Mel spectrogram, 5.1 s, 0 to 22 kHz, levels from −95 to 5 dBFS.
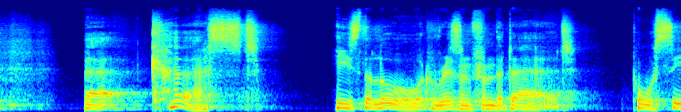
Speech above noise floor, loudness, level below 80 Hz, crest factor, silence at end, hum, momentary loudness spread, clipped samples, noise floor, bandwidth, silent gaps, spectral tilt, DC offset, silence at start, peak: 41 dB; -26 LUFS; -66 dBFS; 20 dB; 0 s; none; 9 LU; under 0.1%; -66 dBFS; 16.5 kHz; none; -4 dB/octave; under 0.1%; 0 s; -6 dBFS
